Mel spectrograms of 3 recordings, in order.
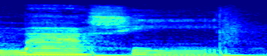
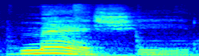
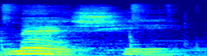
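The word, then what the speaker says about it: ماشي: so mnou aj výslovnosť Máši sa vyslovuje ako také e a a spolu nie je to úplné Máši ani mši znie to niečo ako e a a spolu mši mši ani znamená odchádzam zároveň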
